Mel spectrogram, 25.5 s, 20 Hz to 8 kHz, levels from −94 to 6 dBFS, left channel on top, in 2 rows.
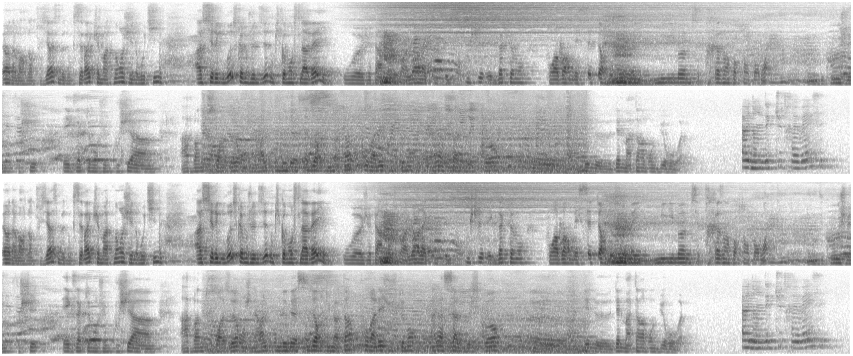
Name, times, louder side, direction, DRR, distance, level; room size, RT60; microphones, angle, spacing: voice 1, 0.0-11.5 12.1-13.2 13.6-22.9, right 3 dB, 50° right, 8 dB, 0.9 m, -30 dB
sound 1, 2.4-4.6 5.6-7.7 9.0-14.6, right 2 dB, 20° right, 6.4 m, -31 dB
sound 2, 5.2-11.3, left 3 dB, 30° left, 7.3 m, -40 dB
voice 2, 6.1-7.0 8.3-8.9 12.5-13.2 16.5-17.0 23.8-25.0, equal, 5° right, 1 dB, 4.1 m, -37 dB
sound 3, 15.7-21.5, left 1 dB, 55° left, 3.6 m, -32 dB
16.5 x 9.8 x 5.5 m, 0.62 s
head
